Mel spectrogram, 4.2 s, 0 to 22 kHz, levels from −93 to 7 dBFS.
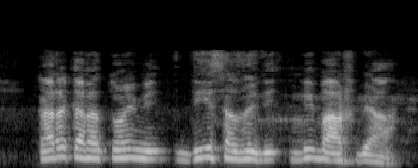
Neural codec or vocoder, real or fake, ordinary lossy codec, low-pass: codec, 16 kHz, 4 kbps, FunCodec, trained on Chinese and English, 50 frames a second; fake; AAC, 32 kbps; 7.2 kHz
